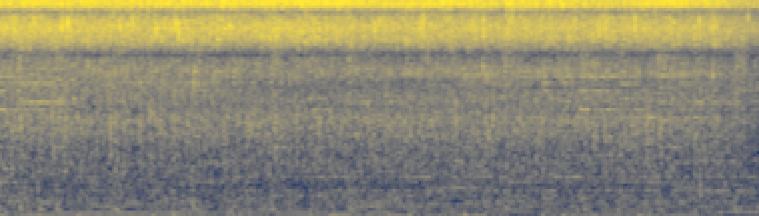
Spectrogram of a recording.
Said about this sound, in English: I'll be quiet so can you hear the sizzle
